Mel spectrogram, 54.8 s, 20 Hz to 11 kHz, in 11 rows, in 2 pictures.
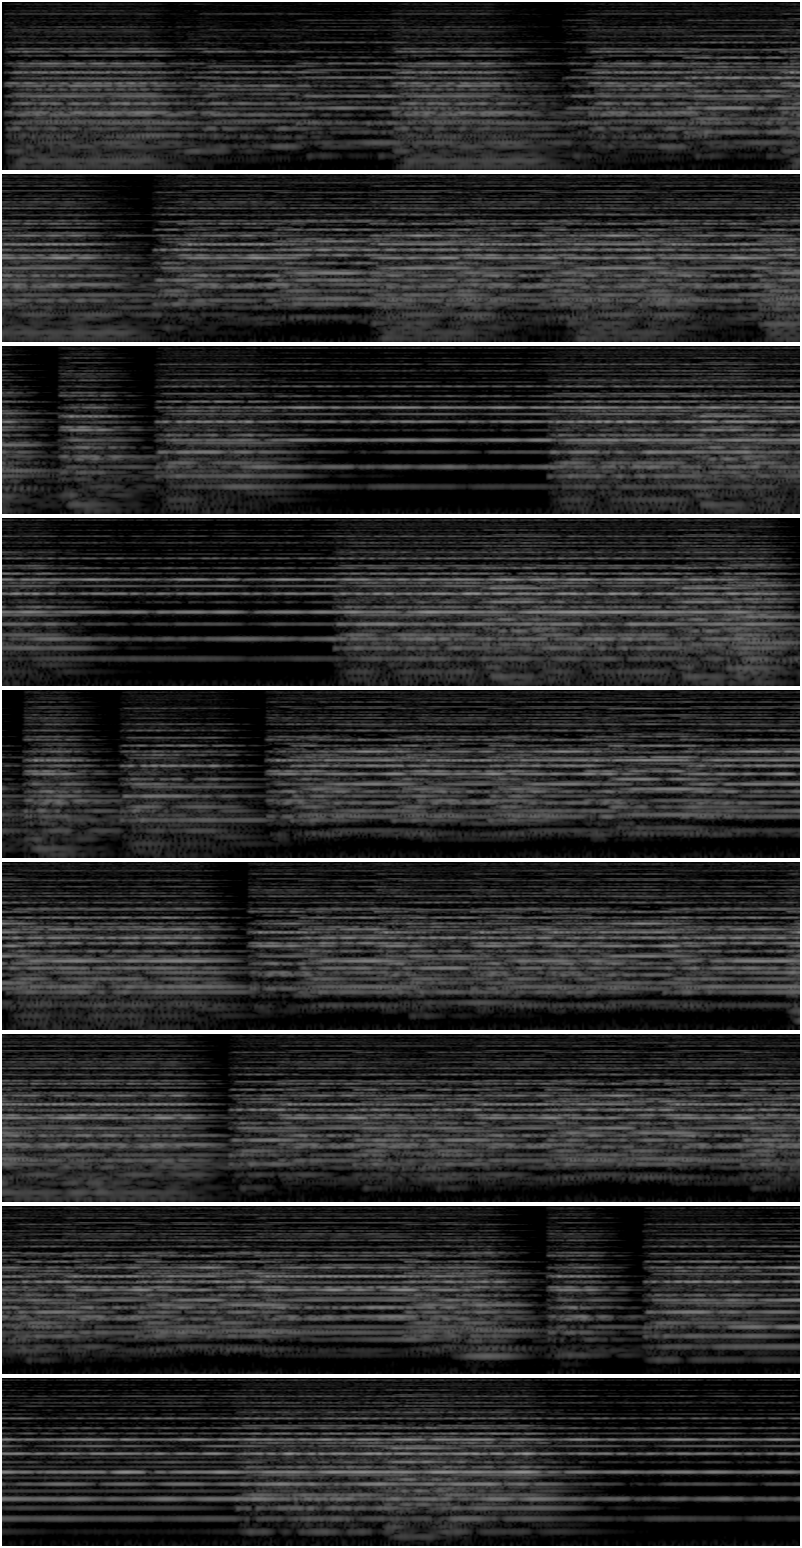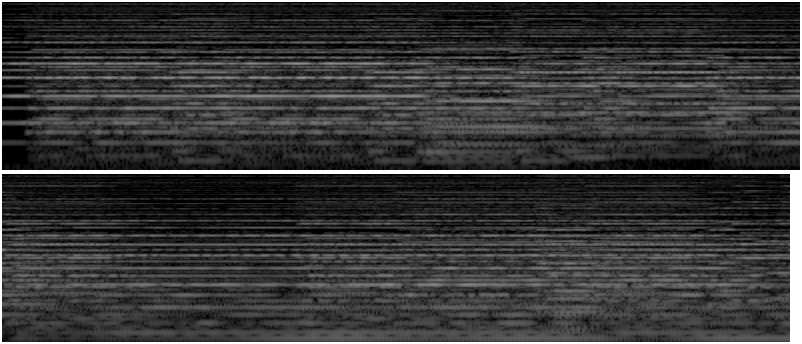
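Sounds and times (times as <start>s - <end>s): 
organ fanfare: 0.0s - 54.7s.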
